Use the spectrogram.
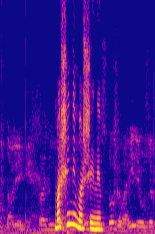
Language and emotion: Russian, neutral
